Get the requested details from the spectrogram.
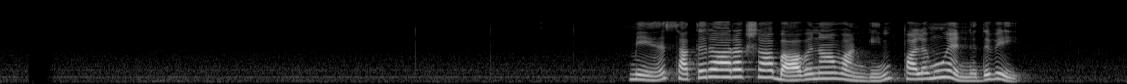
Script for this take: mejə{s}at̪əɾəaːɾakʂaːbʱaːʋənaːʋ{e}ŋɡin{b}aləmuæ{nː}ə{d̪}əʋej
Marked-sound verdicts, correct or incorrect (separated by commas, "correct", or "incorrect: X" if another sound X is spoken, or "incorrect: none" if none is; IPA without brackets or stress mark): correct, incorrect: a, incorrect: p, correct, correct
